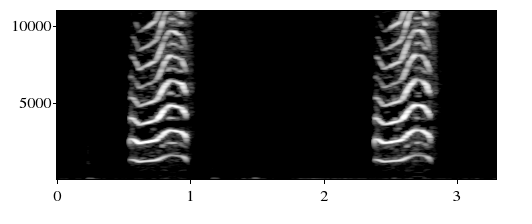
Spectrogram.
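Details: Tawny owl at its nest in Denmark, March 2024, three eggs present and the male bringing rodents for the female: two hoarse, drawn-out calls, each gently arching in pitch, spaced roughly two seconds apart against silence.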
